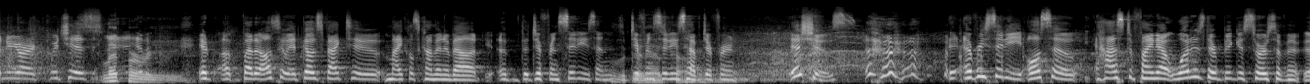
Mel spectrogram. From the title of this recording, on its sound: StarTalk Live!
